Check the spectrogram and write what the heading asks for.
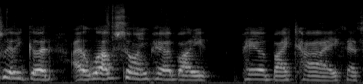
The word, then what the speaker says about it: Parabatai: I love showing Parabatai, that's how you say it, fighting, because we didn't get to see any of that in the book.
